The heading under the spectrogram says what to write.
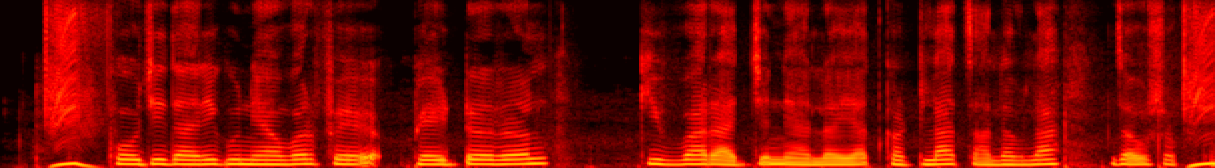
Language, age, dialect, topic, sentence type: Marathi, <18, Varhadi, banking, statement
